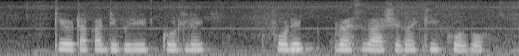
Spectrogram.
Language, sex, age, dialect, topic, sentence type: Bengali, female, 18-24, Rajbangshi, banking, question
